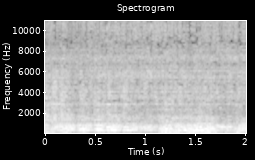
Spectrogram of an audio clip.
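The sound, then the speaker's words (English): A deep, continuous rumble of thunder outside rolls steadily for a couple of seconds, fairly loud and dense, with a faint rain-like hiss above it and no voices. “You know when it's thundering out, and well, the only reason I like that air on because it's taking the humidity out of the room.”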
